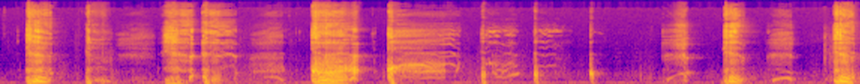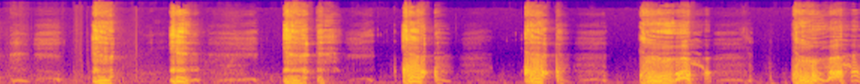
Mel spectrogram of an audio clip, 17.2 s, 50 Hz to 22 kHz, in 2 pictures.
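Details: Adult, ill for about 48 hours: harsh, barking coughs about every second, some followed by a whistling, wheezy breath in; barking cough with wheeze.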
